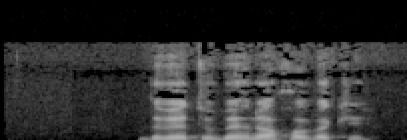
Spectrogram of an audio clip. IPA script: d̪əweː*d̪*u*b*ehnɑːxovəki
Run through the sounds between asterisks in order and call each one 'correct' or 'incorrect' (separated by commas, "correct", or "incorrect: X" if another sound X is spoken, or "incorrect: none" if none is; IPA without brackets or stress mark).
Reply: incorrect: t̪, correct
